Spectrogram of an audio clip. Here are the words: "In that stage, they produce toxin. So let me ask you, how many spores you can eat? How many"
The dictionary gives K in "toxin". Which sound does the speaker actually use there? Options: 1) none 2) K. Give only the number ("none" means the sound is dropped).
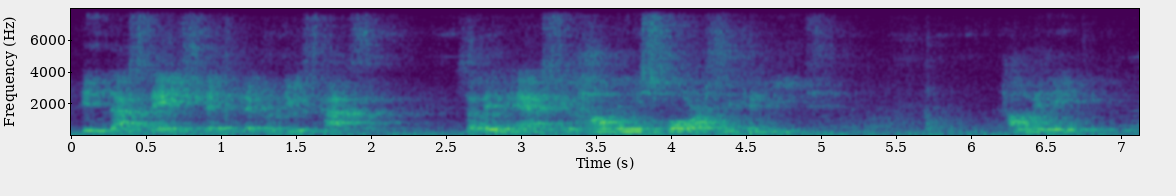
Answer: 1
